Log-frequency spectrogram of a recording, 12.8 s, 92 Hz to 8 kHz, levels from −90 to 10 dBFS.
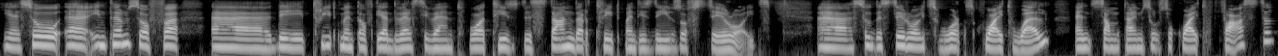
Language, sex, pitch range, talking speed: English, female, 175-195 Hz, 170 wpm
